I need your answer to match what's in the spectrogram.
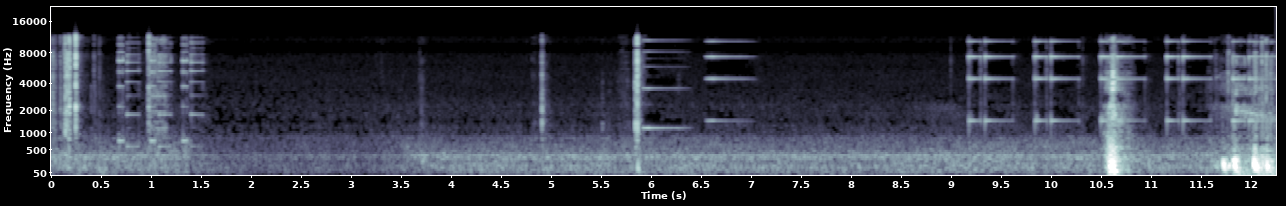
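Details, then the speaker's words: Sony Handycam DCR-HC19E camcorder from about 2004-05 with faulty tape mechanism, after attempted repair: repeated bursts of short high beeps amid handling clatter with error C:31:40, a tape load error. "Well, what's that error? What is that one? Load error is basically what it is."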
